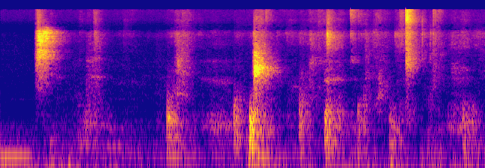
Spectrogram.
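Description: Quiet, irregular footsteps and scuffs on a gritty, debris-strewn tiled floor, about one every half second to a second.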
